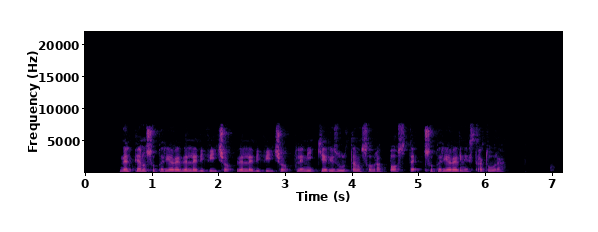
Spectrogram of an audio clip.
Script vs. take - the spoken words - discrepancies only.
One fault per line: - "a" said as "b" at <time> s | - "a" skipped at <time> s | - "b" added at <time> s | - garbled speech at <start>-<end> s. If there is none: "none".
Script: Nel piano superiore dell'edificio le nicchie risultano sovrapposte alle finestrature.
- "dell'edificio" added at 2.3 s
- "alle" said as "superiore" at 5.1 s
